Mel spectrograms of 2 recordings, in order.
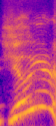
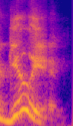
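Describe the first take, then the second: First: "Jillian" said with a J sound; soft-G pronunciation. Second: "Gillian" said with a hard G as in "go"; hard-G pronunciation. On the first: Host asking the guest her name, "Jillian" with soft G. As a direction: open "Jillian" like "jill", as one option. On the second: Host asking the guest her name, "Gillian" with hard G. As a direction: open "Gillian" like "gill", as the other option. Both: Shown as a demonstration. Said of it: "It's Jillian".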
